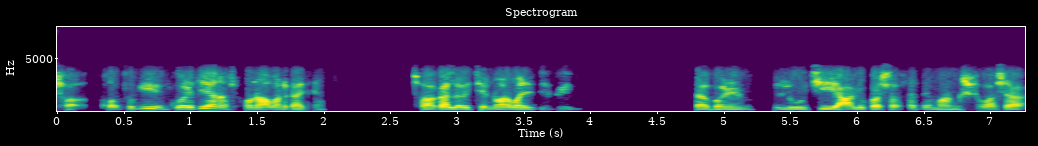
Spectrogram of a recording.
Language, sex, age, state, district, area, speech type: Bengali, male, 18-30, West Bengal, South 24 Parganas, rural, conversation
